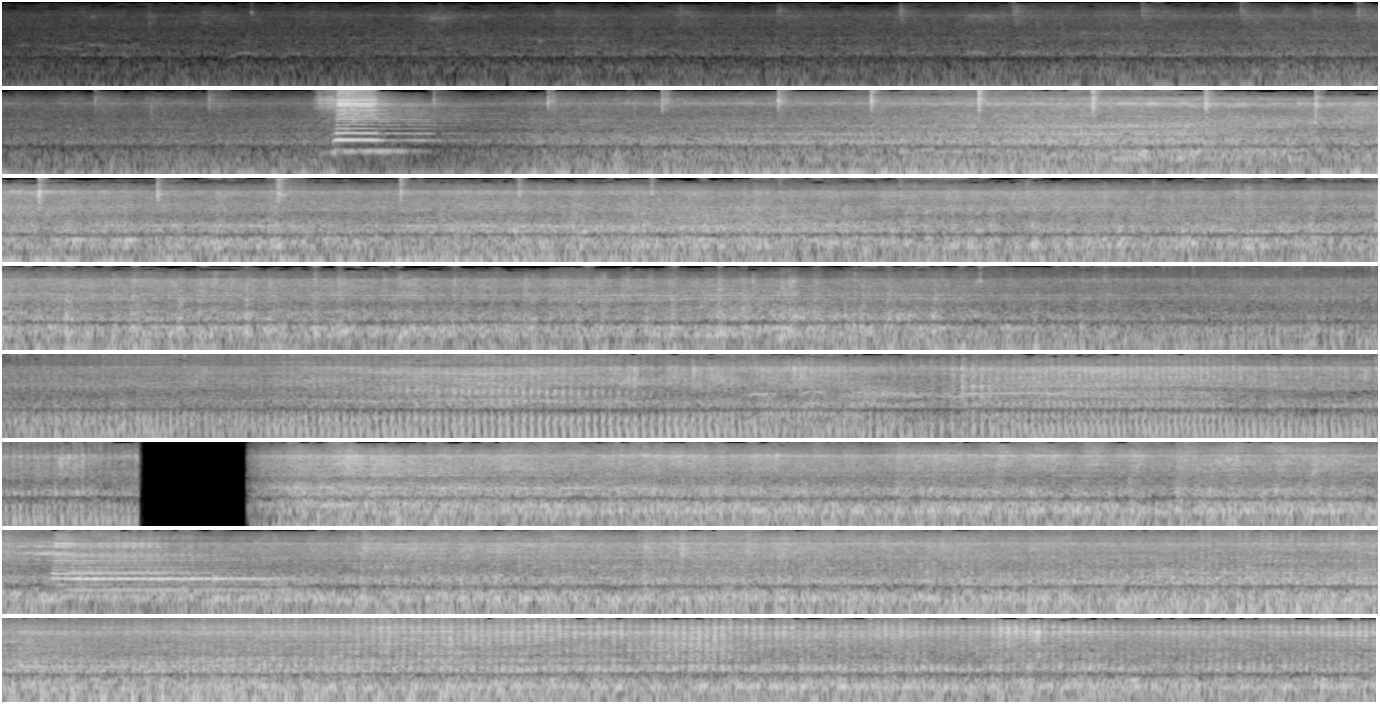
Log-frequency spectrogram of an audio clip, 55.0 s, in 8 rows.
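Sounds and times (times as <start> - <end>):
train wheels rumbling and clattering: 3.2 - 55.0
train horn blast: 8.5 - 9.4, 41.4 - 43.0.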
